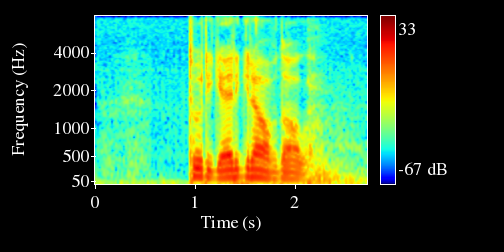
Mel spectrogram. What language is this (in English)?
Norwegian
